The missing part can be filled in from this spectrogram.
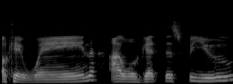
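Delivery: put-on robotic assistant voice. Imitating a voice assistant's reply to Wayne, pausing on every word. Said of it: "every word it says, it's pausing".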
